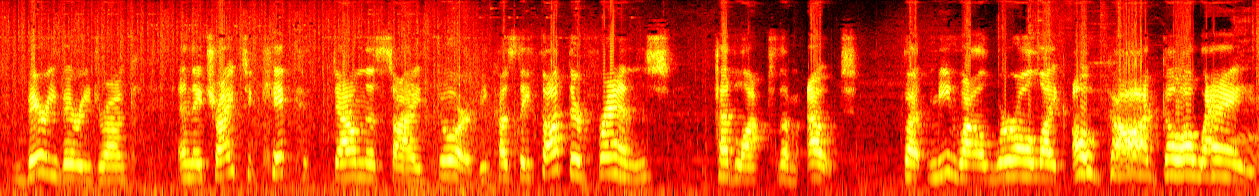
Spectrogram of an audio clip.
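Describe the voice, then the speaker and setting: A woman's voice: a little high, low-quality recording. A Canadian woman chatting casually while playing a video game, telling stories and laughing. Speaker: game streamer. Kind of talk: casual gaming chat.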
